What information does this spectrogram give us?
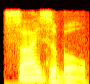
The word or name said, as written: sizable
